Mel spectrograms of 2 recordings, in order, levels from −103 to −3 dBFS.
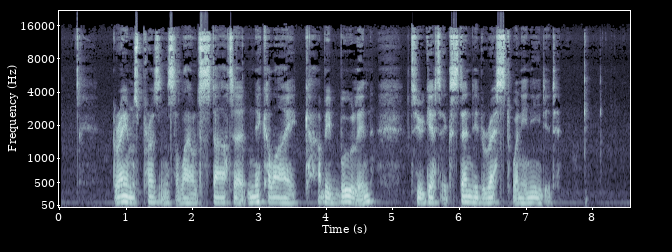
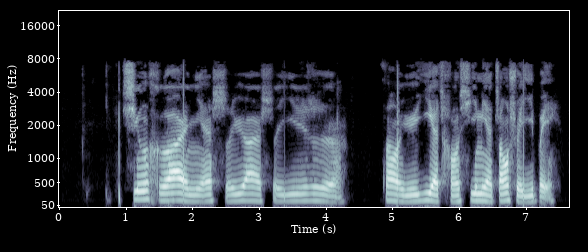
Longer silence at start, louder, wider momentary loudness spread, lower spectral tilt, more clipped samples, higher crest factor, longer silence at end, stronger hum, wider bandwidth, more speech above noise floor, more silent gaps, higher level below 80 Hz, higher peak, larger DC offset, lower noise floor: second, 0.25 s vs 0.95 s; first, -15 LUFS vs -18 LUFS; first, 19 LU vs 11 LU; second, -2 dB/octave vs -6 dB/octave; neither; about the same, 18 dB vs 18 dB; first, 0.65 s vs 0.25 s; neither; first, over 20 kHz vs 7.8 kHz; second, 31 dB vs 51 dB; neither; first, -54 dBFS vs -60 dBFS; about the same, 0 dBFS vs -2 dBFS; neither; second, -48 dBFS vs -68 dBFS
